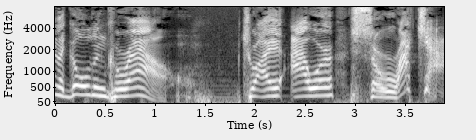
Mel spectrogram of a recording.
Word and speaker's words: sriracha: go uh, with sriracha sauce, sriracha, sriracha, sriracha, sriracha sauce. How do you say it? Sriracha. Sriracha, yeah, just like that.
